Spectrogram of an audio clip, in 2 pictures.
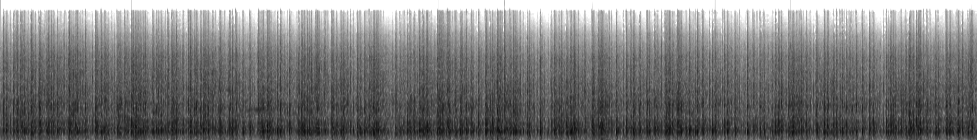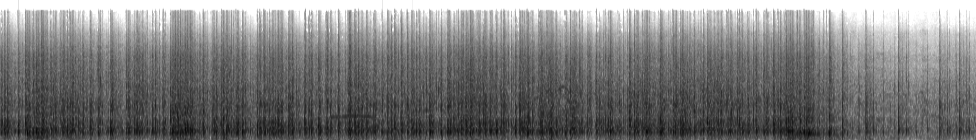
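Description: Aerial fireworks going off in a dense, continuous stream of crackles and bangs, easing off near the end.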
